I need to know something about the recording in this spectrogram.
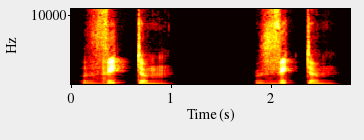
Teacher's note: im at the end of victim becomes a schwa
